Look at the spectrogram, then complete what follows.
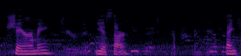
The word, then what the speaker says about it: Cheramie: How do you pronounce it? Jeremy.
